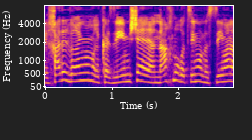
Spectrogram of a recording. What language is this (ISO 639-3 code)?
heb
